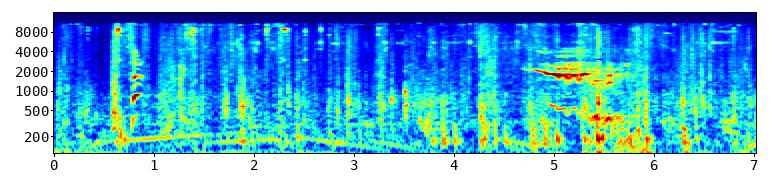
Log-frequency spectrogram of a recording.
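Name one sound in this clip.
A horse's hooves thud on dirt as it gallops.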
